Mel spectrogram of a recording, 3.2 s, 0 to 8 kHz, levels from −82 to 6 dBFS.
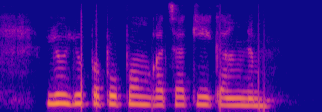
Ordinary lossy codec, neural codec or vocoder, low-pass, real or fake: Opus, 16 kbps; none; 7.2 kHz; real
